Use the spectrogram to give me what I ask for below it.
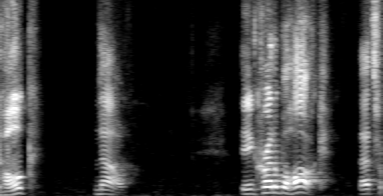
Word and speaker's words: Hulk: I pronounce his name and it sounds like I'm talking about a bird. So, the Incredible Hulk. You're saying Hawk? Yeah. You can't say Hulk?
